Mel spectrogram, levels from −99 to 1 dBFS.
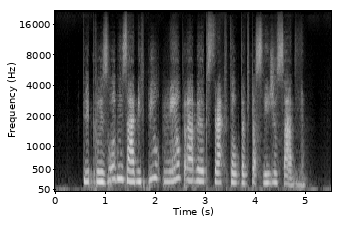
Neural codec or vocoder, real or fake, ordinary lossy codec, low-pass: codec, 44.1 kHz, 0.9 kbps, DAC; fake; none; none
